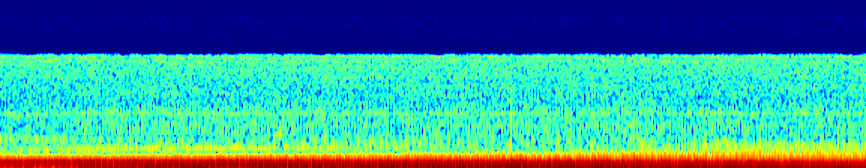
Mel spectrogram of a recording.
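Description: Steady electrical hum with a faint hiss from a blank stretch of analogue videotape.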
